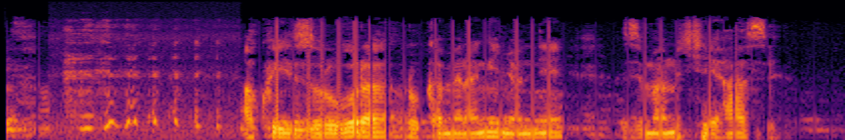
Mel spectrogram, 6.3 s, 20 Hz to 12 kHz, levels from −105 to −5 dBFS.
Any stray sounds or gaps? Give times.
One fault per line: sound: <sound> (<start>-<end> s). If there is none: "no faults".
sound: laugh (0.5-1.7 s)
